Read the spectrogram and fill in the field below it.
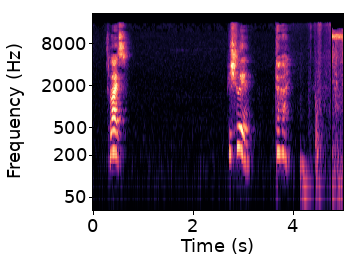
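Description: A dog howls and yowls in short bursts close by.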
